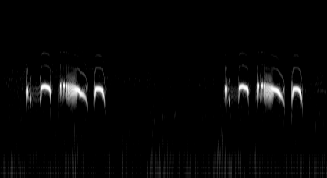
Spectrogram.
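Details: Spotted dove, cu đất, singing a hạp bổi phrase meant to excite male birds: two four-note coo phrases about four seconds apart, each with a long drawn-out falling note between short hollow ones.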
